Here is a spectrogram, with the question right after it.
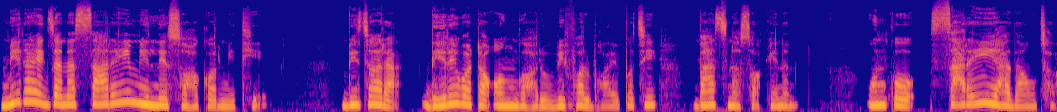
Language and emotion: Nepali, sad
